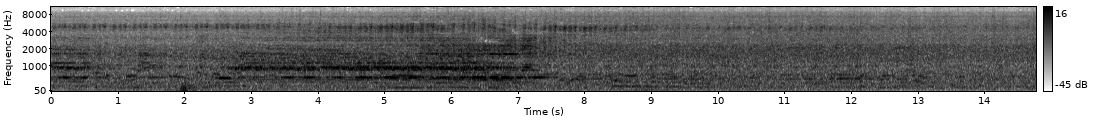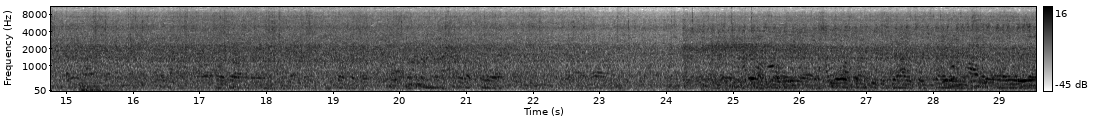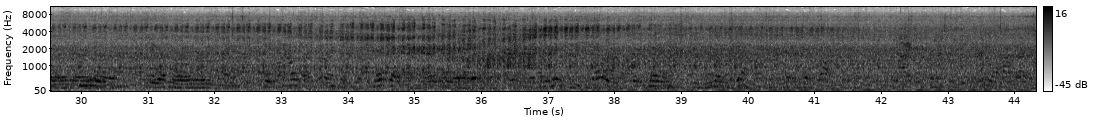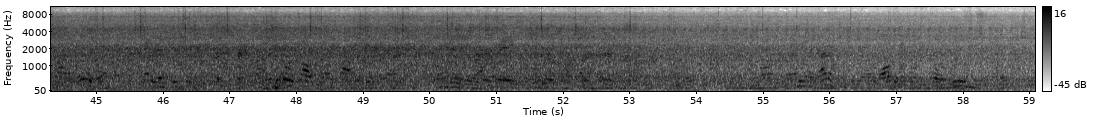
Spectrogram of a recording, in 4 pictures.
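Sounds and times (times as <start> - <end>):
model trains rolling on track: 0.0 - 59.0
murmur of people talking: 0.0 - 59.0.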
